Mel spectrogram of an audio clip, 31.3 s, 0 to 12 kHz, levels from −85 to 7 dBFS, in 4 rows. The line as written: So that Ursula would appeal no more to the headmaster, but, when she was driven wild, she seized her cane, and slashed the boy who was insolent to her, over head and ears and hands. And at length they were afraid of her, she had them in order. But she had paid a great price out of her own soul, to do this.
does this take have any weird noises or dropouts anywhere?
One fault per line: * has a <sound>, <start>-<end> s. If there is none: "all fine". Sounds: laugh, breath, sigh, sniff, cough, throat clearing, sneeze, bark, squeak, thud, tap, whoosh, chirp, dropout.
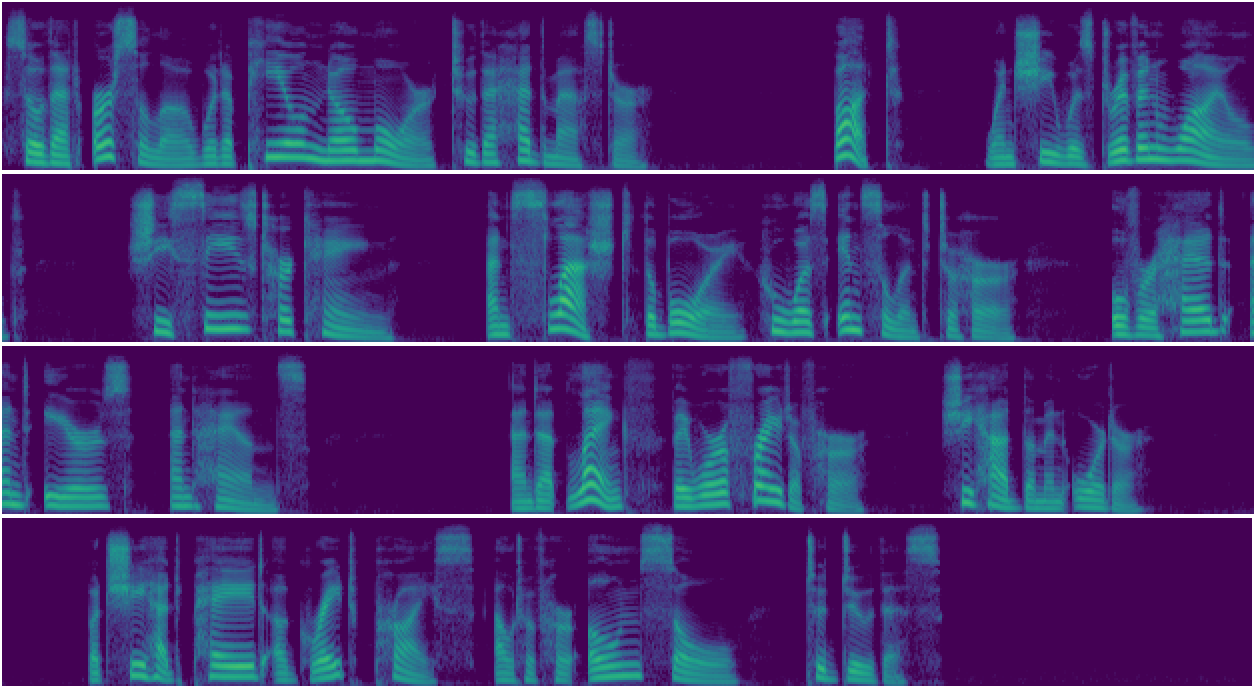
all fine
